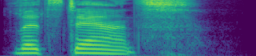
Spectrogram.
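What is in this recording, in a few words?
licks, female spoken; ILIO; Vocal Planet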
